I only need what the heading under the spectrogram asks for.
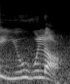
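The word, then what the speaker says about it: uvula: इसको हम कहते हैं यूवला। और अगर हम यू को साइलेंट करें, भाई हमारी प्रोनाउंसिएशन नहीं है भाई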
